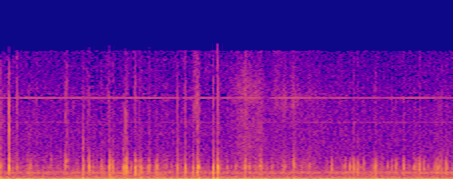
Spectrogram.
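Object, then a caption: Hard plastic toy ball. Long painted nails tap and scratch a hand-sized, hard blue plastic ball with a Spider-Man sticker on it. Rapid, light clicky taps and scratchy strokes run continuously over a steady low rumble.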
